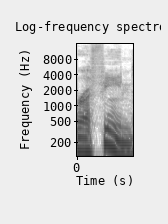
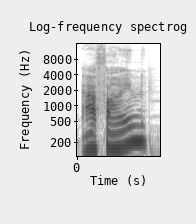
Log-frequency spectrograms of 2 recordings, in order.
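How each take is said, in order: First: The last syllable sounds like 'feen'. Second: The last syllable rhymes with 'fine'. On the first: "Or mister Feeney" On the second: "Like fine"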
